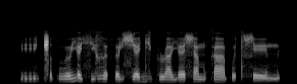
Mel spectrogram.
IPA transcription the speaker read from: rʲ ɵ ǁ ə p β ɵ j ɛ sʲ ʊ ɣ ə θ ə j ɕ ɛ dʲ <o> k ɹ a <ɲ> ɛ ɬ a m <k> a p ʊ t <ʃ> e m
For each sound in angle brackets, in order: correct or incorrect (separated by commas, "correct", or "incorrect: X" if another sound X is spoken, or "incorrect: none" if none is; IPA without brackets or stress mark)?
incorrect: ɵ, incorrect: j, correct, incorrect: ɬ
